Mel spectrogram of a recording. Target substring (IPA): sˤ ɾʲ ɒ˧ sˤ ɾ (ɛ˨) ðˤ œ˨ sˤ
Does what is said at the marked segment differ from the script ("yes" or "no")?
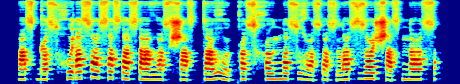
yes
